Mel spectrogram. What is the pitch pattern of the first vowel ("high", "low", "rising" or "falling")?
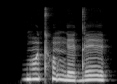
high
